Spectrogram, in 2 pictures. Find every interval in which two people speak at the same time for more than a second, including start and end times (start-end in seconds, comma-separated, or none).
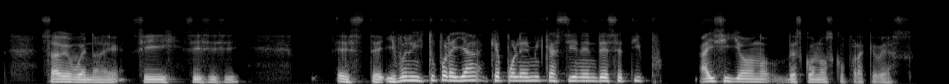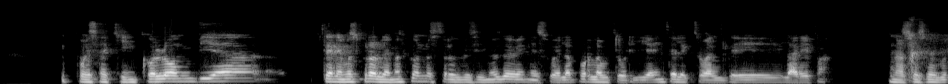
none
